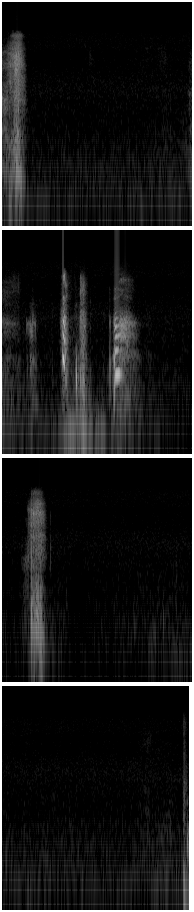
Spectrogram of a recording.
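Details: Female sneezing, messy and wet, with a nose blow at the end: several abrupt, wet, explosive bursts with short intakes of breath between them in a quiet room; sneezing.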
